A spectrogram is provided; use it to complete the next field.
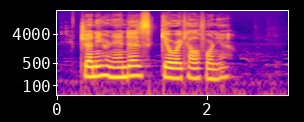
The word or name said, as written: Jennie Hernandez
